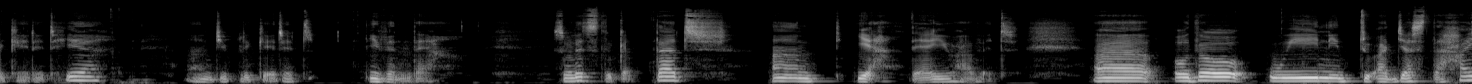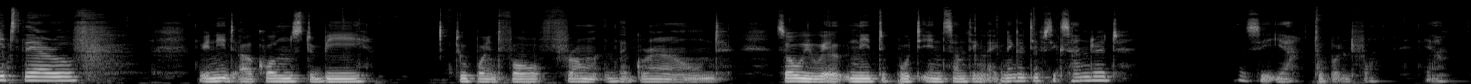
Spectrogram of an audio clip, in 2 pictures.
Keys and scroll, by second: 0.7 ctrl+d, 4.6 Escape, 12.2 Escape, 17.7 Escape, 18.9 ctrl+t, 24.3-25.6 typing.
